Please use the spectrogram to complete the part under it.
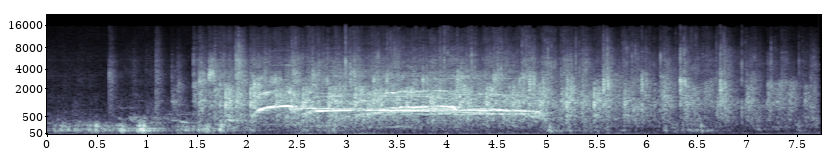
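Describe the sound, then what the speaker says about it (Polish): Warm applause from an audience at a poetry and carol evening in a cellar venue, starting with scattered claps, swelling into a full dense round for a few seconds, then thinning out. A high whistling tone sounds briefly over the clapping. "Mam nadzieję, że dalej będziecie tak gorąco oklaskiwać naszych artystów."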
